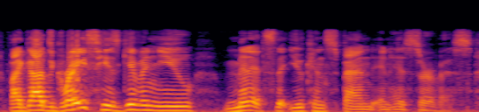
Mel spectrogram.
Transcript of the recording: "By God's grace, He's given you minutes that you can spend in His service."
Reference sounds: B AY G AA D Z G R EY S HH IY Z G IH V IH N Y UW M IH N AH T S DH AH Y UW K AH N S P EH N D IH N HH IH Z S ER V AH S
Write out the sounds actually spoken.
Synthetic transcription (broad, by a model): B AY G AA D Z G R EY S HH IY Z G IH V IH N Y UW M IH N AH T S DH AH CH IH K AH N S P EH N D IH N IH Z S ER V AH S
